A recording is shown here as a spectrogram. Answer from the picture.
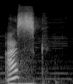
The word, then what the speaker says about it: ask: Bueno, ask, ¿cómo se dice? – Ask.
